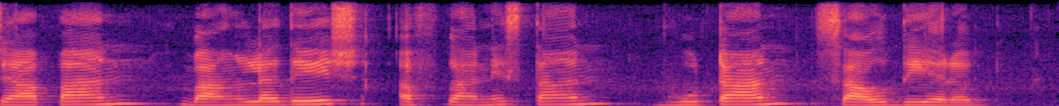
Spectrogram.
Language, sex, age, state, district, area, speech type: Hindi, female, 45-60, Madhya Pradesh, Bhopal, urban, spontaneous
